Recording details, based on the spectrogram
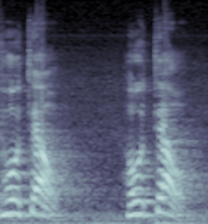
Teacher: in the case of hotel hotel the second syllable stressed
